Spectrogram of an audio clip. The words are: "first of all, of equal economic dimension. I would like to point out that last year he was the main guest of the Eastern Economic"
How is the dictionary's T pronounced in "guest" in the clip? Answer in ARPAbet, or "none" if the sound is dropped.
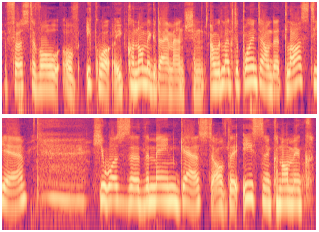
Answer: T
